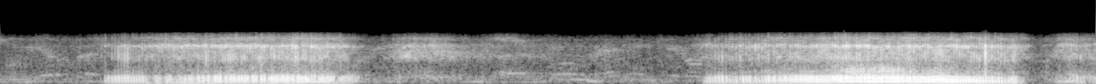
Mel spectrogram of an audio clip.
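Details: Two long, loud, rattling snores on the in-breath with quieter breathing between; a man asleep, snoring heavily like a pig.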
